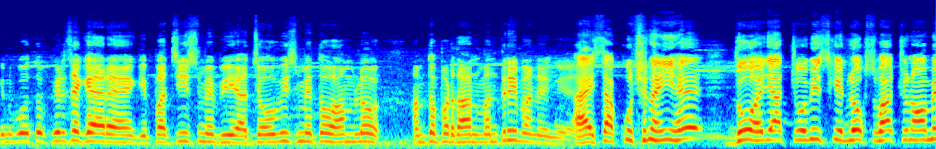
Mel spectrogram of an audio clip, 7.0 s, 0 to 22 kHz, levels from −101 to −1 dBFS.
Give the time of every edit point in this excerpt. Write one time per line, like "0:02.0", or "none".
none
